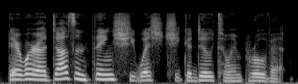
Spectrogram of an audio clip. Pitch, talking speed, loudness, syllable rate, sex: 195 Hz, 260 wpm, -19 LUFS, 6.7 syllables/s, female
